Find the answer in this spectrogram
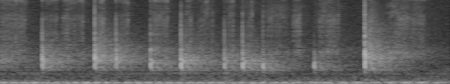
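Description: Chalk writing on a blackboard: a string of about a dozen short, irregular taps and scrapes as numbers and brackets are written, over a steady low hum.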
